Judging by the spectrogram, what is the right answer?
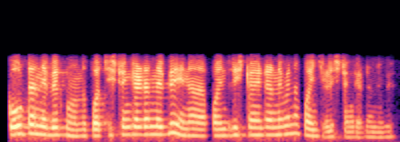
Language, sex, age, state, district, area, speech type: Odia, male, 18-30, Odisha, Dhenkanal, rural, conversation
